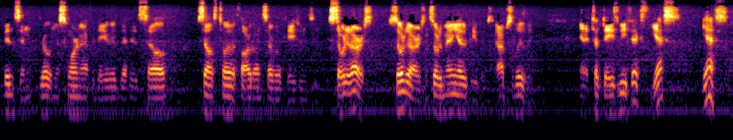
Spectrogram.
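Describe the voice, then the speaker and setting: Blunt, profane man, deep bright voice. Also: slight background noise, rough recording. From Canada. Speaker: former inmate reading and commenting on an article. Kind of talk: casual monologue, reading aloud with commentary.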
